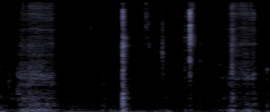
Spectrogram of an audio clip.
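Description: Scissors trim around a vintage magazine image of banana bread, giving soft rustling paper cuts with a couple of sharp blade snips in between, close and fairly quiet.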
